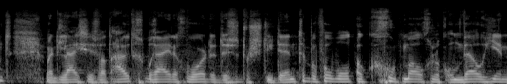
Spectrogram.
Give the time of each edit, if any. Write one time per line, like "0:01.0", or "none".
0:02.5
0:03.5

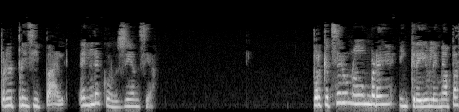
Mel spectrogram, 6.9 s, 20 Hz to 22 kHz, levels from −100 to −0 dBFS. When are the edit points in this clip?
0:01.0
0:01.3
0:05.0

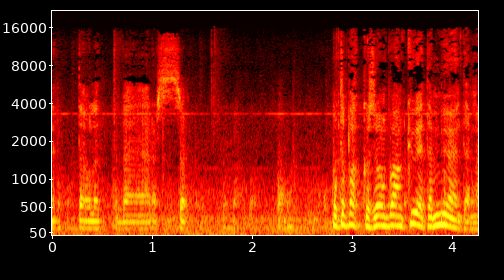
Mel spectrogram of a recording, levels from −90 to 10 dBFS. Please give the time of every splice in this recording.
none

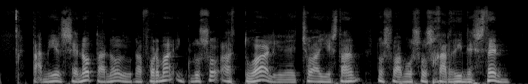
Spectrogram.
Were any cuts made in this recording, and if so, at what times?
0:03.7

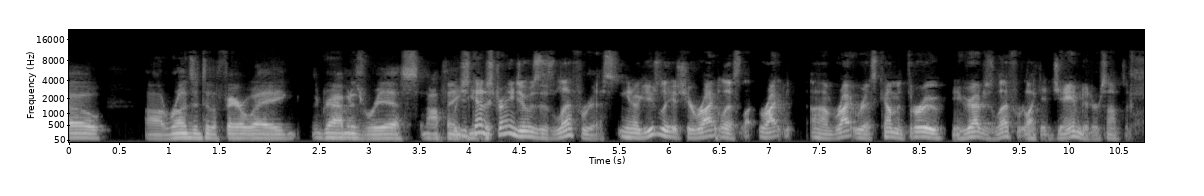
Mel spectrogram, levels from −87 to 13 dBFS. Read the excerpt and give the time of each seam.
0:08.8

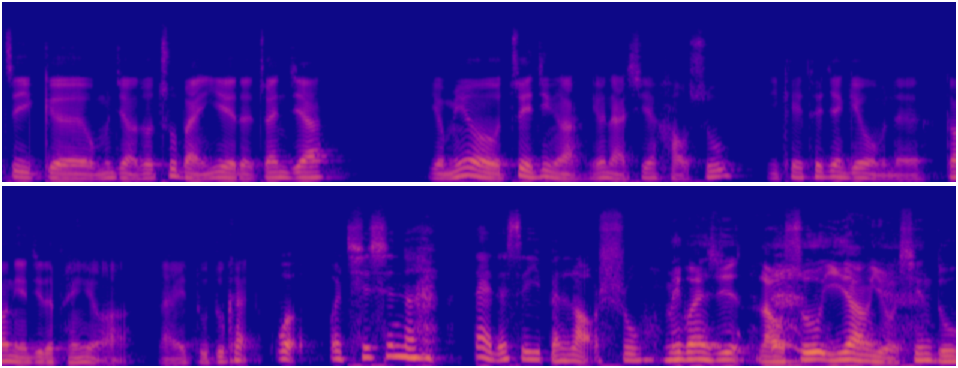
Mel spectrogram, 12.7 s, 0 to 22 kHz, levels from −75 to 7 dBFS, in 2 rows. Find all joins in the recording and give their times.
0:05.0
0:07.3
0:08.1

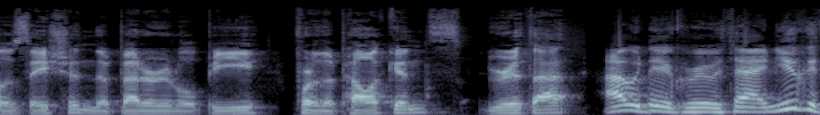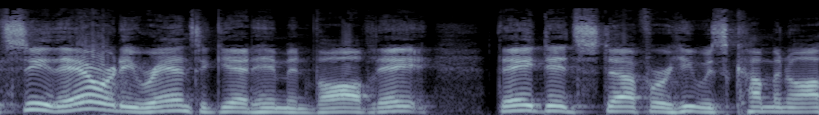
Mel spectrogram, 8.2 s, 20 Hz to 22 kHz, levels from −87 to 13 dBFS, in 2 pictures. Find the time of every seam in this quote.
0:02.4
0:03.2
0:05.1
0:06.0

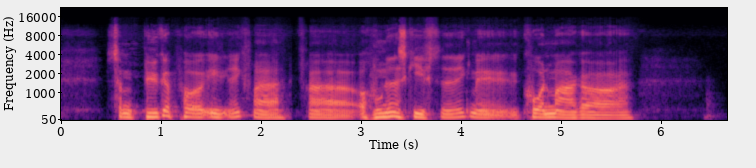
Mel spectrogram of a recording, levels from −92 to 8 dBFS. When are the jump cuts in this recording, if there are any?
0:01.7
0:02.3
0:04.6

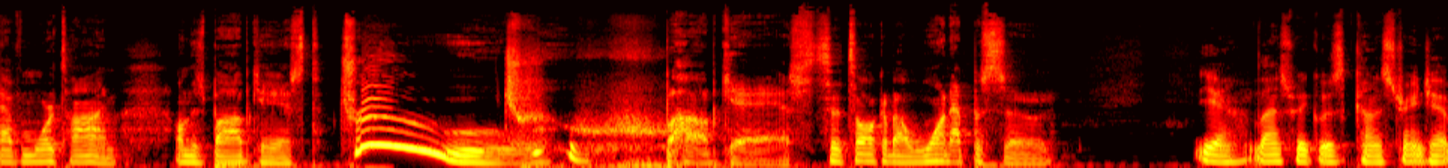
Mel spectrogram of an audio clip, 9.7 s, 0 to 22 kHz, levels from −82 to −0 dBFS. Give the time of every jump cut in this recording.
none

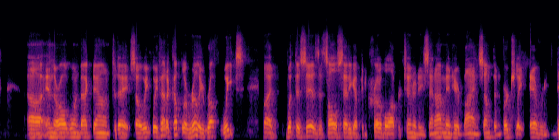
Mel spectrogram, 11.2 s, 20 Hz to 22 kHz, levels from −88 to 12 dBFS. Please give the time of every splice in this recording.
0:05.2

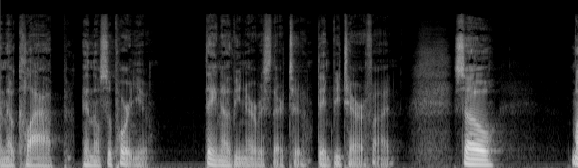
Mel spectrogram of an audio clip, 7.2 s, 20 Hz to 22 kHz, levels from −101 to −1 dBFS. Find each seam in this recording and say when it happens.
0:00.9
0:02.6
0:02.9
0:03.9

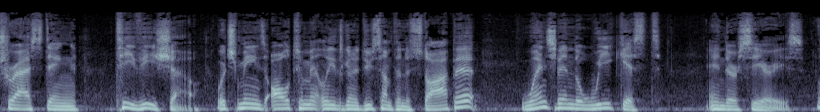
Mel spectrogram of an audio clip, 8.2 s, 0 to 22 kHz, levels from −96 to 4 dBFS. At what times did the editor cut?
0:03.4
0:05.5

